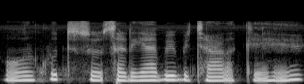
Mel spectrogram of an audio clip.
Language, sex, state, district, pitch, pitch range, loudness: Hindi, female, Uttar Pradesh, Saharanpur, 195 Hz, 180-205 Hz, -16 LUFS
